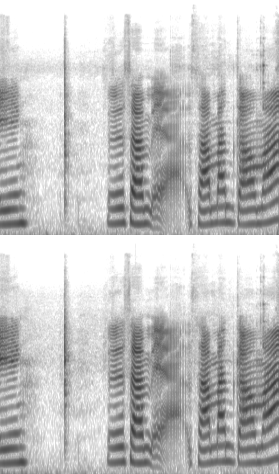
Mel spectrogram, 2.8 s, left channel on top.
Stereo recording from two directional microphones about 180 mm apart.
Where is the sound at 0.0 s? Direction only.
5° left (ahead or behind).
